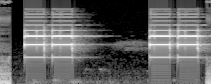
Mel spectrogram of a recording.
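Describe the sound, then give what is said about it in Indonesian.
A bright electronic text message alert plays twice, each a quick trill of several high, clean beeps with a short pause between the two bursts, standing out loudly over silence. “SMS masuk.”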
